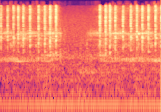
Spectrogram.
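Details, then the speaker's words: Mitchell spinning reel from a flea market, hand-cranked: rapid gritty clicking grind, about nine rasps a second, not smooth; suspected dried or missing grease, to be fixed by servicing, not yet opened. "not as smooth as it should be and when we open this up I'm sure what we're going to find is just a lot of dried or non-existent grease that can all be fixed"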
